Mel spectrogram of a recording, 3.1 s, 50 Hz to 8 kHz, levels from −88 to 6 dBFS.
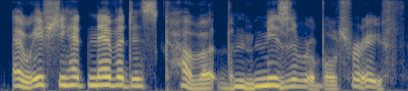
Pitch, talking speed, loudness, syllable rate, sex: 210 Hz, 175 wpm, -16 LUFS, 5.6 syllables/s, female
